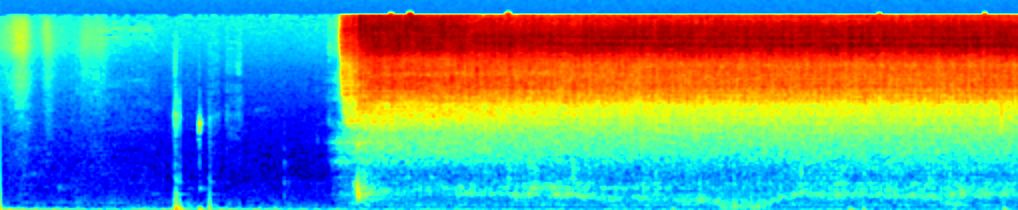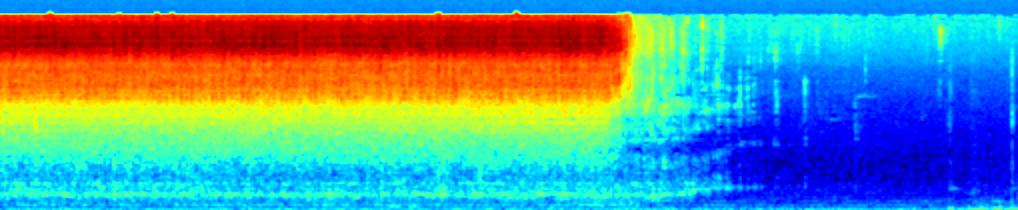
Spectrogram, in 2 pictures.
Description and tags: Tap turning on/off
Bathroom tap turning on and off.
bathroom, drain, running, sink, tap, water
